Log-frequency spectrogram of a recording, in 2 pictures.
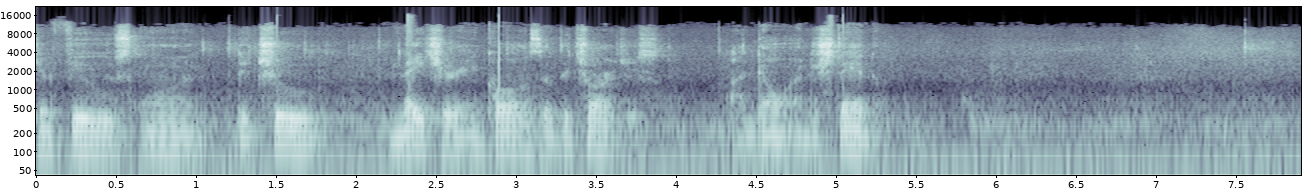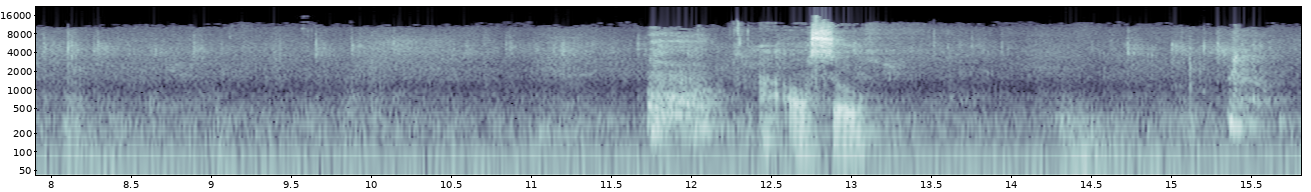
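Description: An adult man speaks with animation, in bursts with pauses.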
